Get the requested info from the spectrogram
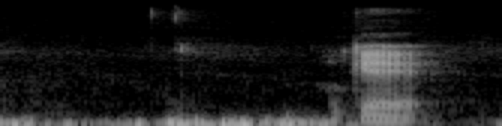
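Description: A faint computer mouse click, then a man says "okay", over a low steady background hum.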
